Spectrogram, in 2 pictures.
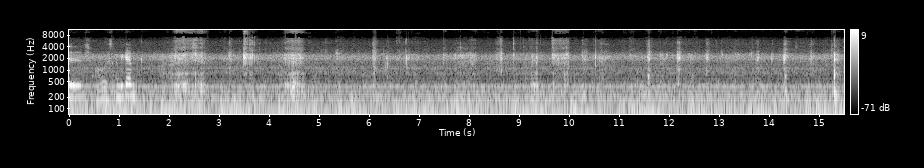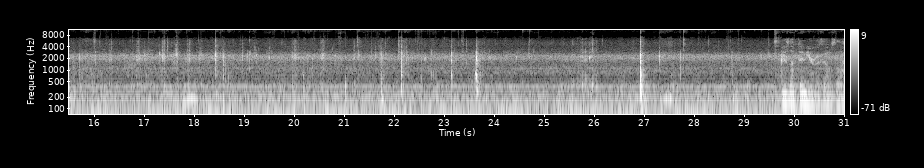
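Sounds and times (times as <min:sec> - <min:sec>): steady background hum: 0:00.0 - 0:31.0.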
